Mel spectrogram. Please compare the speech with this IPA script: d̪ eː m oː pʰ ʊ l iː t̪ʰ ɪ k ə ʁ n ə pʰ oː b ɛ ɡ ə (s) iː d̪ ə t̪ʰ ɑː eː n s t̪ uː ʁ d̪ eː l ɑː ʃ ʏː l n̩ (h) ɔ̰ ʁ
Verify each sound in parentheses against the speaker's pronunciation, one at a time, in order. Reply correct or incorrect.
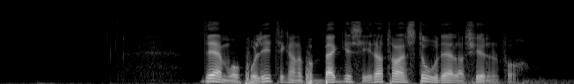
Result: correct, incorrect: f

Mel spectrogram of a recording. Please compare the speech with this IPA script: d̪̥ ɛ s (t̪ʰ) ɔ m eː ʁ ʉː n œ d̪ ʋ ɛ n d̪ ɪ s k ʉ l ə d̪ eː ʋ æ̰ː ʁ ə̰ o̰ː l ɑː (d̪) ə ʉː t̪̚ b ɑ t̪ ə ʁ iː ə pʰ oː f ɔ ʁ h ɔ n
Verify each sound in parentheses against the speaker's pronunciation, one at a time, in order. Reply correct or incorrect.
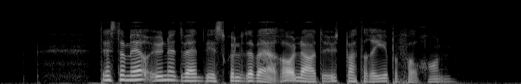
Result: incorrect: t̪, correct

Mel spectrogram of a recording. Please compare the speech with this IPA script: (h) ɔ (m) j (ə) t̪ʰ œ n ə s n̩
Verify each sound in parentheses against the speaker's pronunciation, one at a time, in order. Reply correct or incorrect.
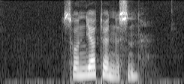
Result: incorrect: s, incorrect: n, incorrect: ɑ

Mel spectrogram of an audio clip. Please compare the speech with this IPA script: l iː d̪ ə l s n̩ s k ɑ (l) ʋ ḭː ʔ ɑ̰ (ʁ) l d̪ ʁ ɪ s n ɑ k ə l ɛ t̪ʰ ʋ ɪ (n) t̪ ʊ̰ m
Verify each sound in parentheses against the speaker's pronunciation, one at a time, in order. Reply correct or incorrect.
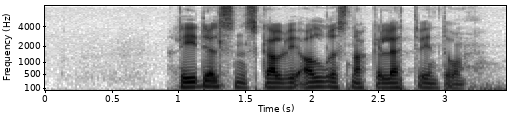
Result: correct, incorrect: none, correct

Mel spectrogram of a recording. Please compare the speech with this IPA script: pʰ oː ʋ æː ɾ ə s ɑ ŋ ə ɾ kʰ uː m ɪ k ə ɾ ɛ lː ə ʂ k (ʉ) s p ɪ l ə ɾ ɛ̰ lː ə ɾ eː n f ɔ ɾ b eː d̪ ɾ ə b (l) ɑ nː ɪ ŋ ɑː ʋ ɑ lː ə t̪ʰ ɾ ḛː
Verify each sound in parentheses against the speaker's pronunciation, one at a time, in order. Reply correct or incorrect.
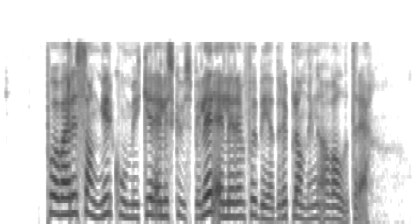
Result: incorrect: ʉː, correct

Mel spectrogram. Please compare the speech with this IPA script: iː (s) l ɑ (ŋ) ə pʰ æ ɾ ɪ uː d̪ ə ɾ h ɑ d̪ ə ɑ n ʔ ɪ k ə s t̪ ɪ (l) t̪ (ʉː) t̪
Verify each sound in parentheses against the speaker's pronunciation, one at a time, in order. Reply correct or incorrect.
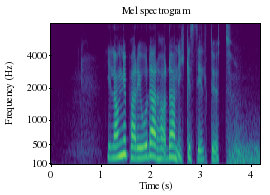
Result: incorrect: none, correct, correct, correct

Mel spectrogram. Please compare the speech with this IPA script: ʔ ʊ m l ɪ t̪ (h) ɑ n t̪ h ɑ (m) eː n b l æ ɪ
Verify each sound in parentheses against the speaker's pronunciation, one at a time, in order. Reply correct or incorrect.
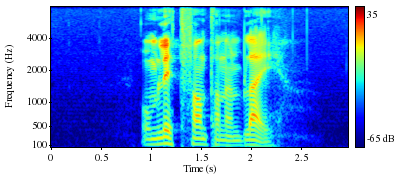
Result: incorrect: f, incorrect: n

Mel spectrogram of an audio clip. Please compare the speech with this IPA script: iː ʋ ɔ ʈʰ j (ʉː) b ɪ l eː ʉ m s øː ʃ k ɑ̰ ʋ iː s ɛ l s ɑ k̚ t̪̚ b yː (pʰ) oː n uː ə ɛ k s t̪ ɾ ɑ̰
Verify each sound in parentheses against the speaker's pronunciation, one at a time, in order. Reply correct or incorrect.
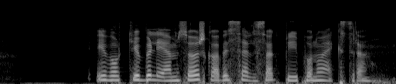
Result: incorrect: ʉ, correct

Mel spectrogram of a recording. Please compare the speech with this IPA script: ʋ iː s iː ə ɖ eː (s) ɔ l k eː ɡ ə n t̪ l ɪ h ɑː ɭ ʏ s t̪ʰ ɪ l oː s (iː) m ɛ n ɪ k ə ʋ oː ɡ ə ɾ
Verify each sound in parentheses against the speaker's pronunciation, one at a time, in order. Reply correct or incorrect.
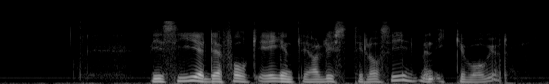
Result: incorrect: f, correct

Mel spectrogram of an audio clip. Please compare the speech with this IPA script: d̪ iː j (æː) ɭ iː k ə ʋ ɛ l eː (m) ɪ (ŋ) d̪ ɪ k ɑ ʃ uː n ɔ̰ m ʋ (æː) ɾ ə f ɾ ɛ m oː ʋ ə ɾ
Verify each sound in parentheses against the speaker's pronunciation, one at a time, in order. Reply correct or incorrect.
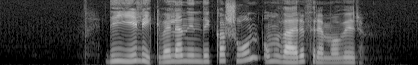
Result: incorrect: iː, incorrect: n, incorrect: n, correct

